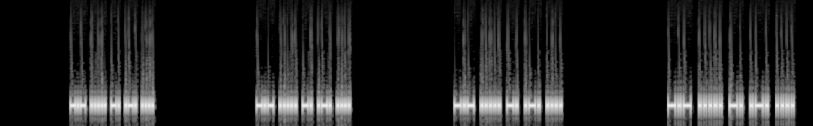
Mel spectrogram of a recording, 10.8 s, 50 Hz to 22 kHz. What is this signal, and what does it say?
Morse code, heard as a keyed tone, about 46 wpm, 700 Hz. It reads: K5NRH K5NRH K5NRH K5NRH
